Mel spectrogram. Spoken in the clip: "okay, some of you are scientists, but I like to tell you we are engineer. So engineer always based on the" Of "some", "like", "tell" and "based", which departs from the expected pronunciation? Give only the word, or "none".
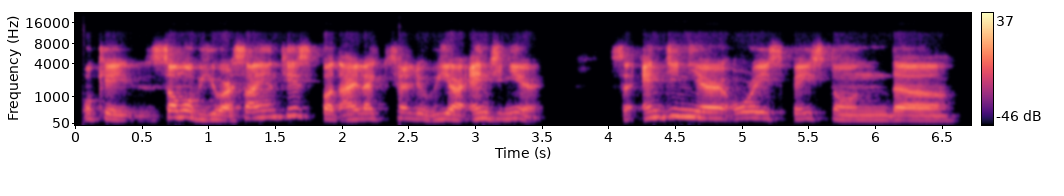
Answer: none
